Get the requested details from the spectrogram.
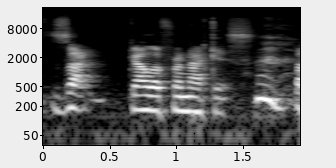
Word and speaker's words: Galifianakis: And I am not familiar with Zach Galifianakis.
